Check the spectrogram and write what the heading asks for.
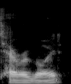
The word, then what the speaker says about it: pterygoid: lateral pterygoid muscles okay it's a silent p there so it's just pterygoid okay the medial and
